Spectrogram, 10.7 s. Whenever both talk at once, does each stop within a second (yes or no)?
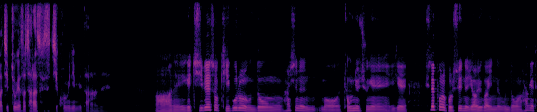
yes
